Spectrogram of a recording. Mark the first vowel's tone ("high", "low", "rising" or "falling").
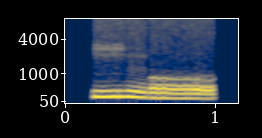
high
